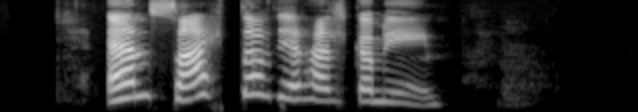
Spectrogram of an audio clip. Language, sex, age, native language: Icelandic, female, 30-39, Icelandic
